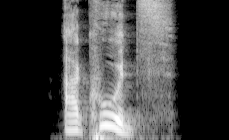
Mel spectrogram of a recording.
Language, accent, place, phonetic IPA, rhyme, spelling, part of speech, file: German, Germany, Berlin, [aˈkuːt͡s], -uːt͡s, Akuts, noun, De-Akuts.ogg
- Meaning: genitive singular of Akut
